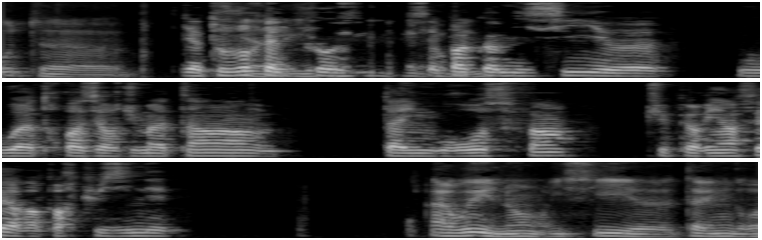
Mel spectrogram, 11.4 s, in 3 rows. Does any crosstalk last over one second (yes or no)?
yes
